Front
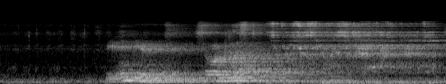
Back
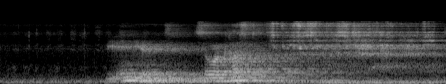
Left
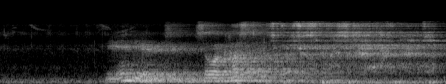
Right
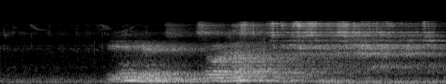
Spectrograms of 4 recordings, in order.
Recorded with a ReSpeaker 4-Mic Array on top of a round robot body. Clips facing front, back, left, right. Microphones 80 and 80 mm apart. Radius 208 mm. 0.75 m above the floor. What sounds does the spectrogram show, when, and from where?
1.1 s a man speaking: 85° left, 1.5 m; by 2.6 s 140° left, 1.0 m
2.7 s whispering: 55° left, 0.6 m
